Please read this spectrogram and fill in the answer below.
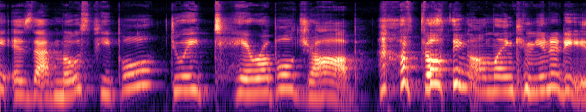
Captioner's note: laughing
